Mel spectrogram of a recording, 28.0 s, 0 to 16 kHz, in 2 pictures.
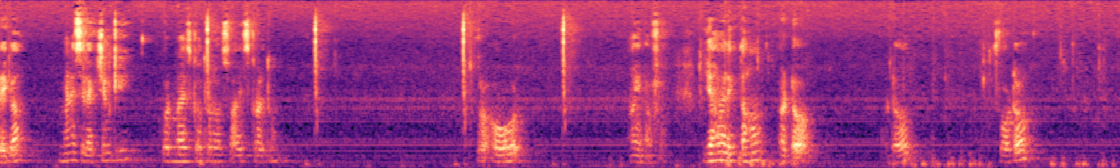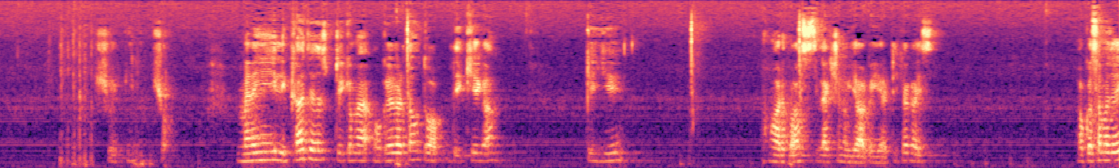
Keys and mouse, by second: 2.6 click, 9.1-10.4 typing, 11.5-15.9 typing, 19.1 click, 23.0-27.9 drag.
